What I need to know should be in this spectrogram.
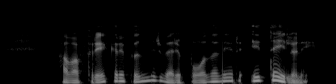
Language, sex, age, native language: Icelandic, male, 30-39, Swedish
